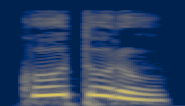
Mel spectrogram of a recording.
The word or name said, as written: ಕುತ್ತುರು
